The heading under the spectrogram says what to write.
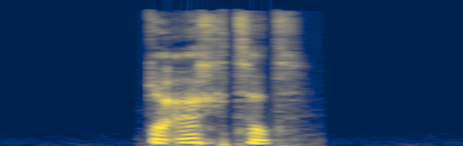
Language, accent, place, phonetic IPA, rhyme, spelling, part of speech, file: German, Germany, Berlin, [ɡəˈʔaxtət], -axtət, geachtet, adjective / verb, De-geachtet.ogg
- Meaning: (verb) past participle of achten; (adjective) esteemed, respected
